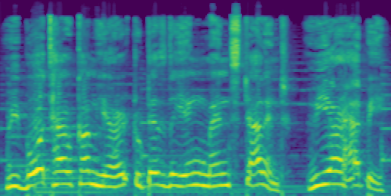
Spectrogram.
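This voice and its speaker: A woman's voice: fairly high pitch, normal speed, a little mellow, faint music behind, lightly acted. A woman playing a pleased, gracious visitor to a royal court in a children's cartoon, speaking formally. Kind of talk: theatrical children's cartoon dialogue.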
